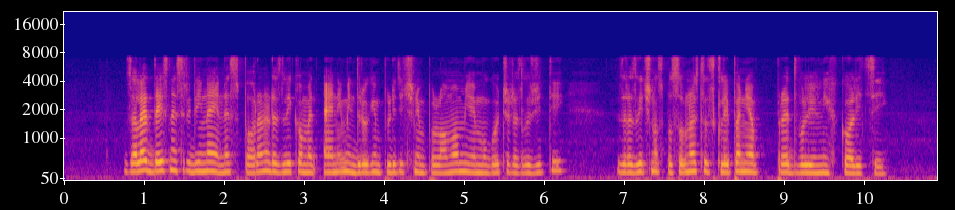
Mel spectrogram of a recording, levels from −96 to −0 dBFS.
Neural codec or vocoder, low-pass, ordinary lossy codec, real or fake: none; 7.2 kHz; none; real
